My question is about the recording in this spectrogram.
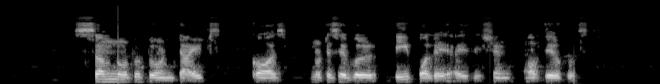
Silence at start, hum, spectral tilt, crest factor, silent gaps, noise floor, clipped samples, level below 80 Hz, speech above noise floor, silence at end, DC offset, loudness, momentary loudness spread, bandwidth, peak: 0.75 s; none; -4.5 dB/octave; 16 dB; none; -74 dBFS; under 0.1%; -68 dBFS; 57 dB; 0.75 s; under 0.1%; -18 LUFS; 10 LU; 9.6 kHz; -2 dBFS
